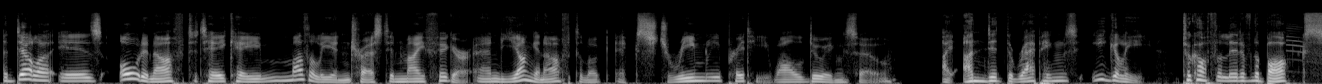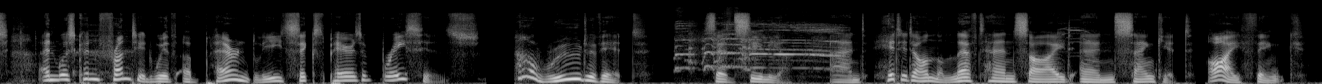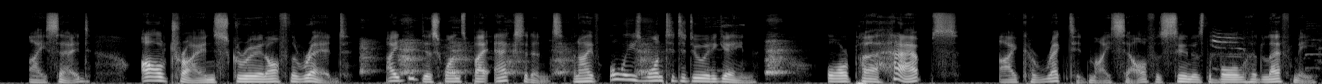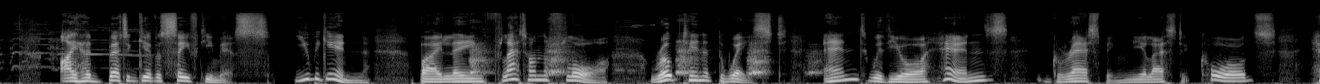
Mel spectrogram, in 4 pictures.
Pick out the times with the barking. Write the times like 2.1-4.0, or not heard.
30.0-34.4, 44.4-48.0.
